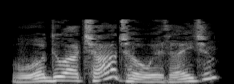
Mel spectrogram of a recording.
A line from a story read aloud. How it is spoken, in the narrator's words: Wade said in a slow, somewhat dumb-sounding Cajun drawl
